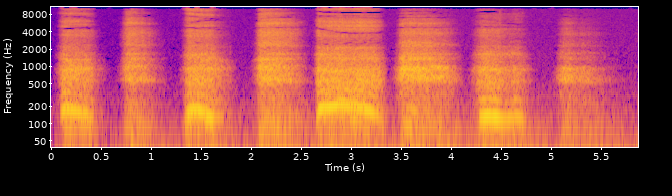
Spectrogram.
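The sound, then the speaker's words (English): A person imitating a dying patient's breathing of apnea and catch-up breaths: a rapid, evenly spaced series of loud, raspy gasping breaths, each a harsh rush of air, with no talk. “those very specific breathing patterns where the patient has apnea and then has what I would call catch-up breaths. You need to be able to demonstrate them with apnea followed by”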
